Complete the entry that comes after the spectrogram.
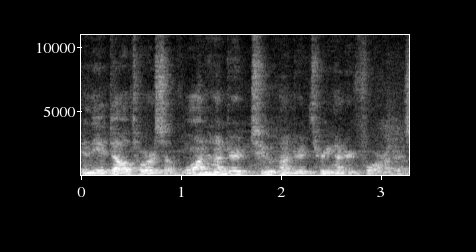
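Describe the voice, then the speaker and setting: A man is speaking. There is audible room echo and light background noise. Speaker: presenter. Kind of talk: lecture. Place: home room. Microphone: camera far.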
